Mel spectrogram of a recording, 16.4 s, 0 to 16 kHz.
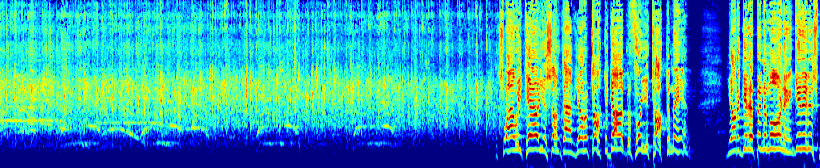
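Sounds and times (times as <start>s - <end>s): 
audience shouts and vocal whoops: 0.0s - 4.4s, 5.1s - 6.1s, 7.0s - 8.1s
large audience applause: 0.0s - 10.8s
speech: 10.0s - 13.8s, 14.5s - 16.4s.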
